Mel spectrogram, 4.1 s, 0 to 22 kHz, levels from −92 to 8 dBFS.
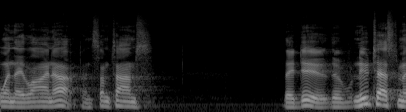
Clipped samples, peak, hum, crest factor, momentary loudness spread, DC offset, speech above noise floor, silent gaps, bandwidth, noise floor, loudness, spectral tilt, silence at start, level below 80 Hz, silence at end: under 0.1%; -18 dBFS; none; 20 dB; 11 LU; under 0.1%; 43 dB; none; 15 kHz; -79 dBFS; -37 LUFS; -5.5 dB/octave; 0 s; -86 dBFS; 0 s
